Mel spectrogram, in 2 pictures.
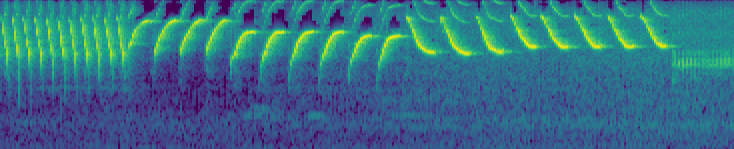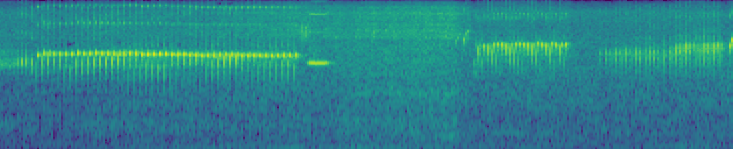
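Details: Canary performing a training song: quick rows of sweeping whistled notes in several pitched series, followed by long low rolling trills, a pause and two short sustained tours.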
